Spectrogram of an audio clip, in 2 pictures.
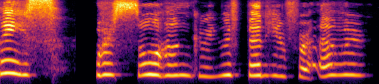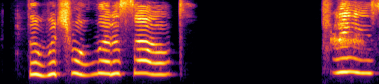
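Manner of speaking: very high, very loud, weepy, tearful pleading. Voicing little girls in a well begging to be let out: pleading as if crying. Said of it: "they look like they might be crying".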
